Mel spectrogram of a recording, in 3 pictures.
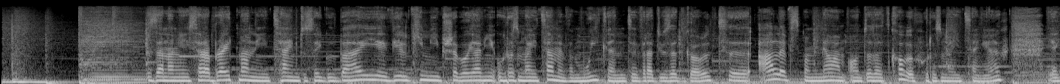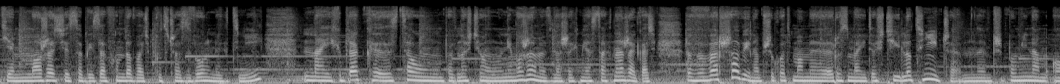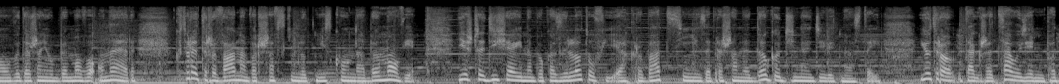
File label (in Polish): Lektorka; Studio Nonagram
